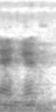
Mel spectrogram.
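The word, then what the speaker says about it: año: funny example all right there is in fact a difference between those two words this is pronounced ano okay with the n and it means anus this is so you got the anya this means year okay so um npr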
